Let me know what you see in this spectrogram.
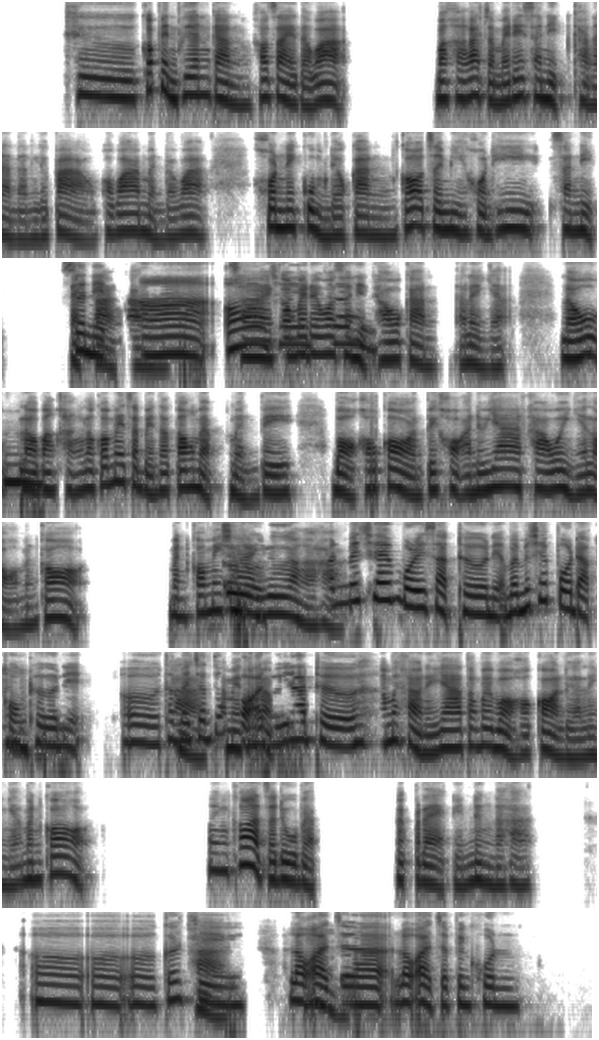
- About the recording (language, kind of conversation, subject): Thai, unstructured, ถ้าเกิดความขัดแย้งกับเพื่อน คุณจะหาทางแก้ไขอย่างไร?
- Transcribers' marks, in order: in English: "พรอดักต์"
